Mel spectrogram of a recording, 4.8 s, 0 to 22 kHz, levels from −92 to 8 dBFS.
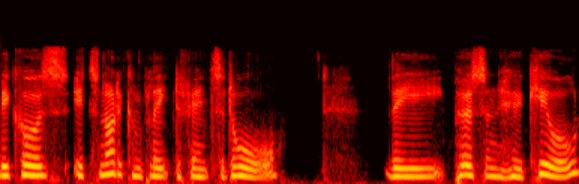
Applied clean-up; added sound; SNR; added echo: neural mask model Resemble Enhance denoiser.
